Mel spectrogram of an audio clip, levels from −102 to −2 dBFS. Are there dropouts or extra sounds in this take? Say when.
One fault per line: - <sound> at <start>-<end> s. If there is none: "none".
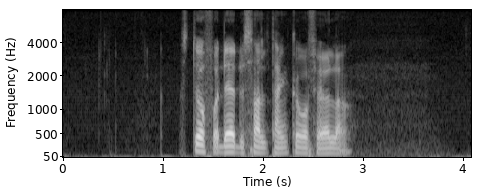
none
